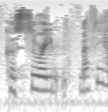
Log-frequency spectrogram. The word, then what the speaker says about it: kasuri methi: You've got gram flour, turmeric, Kashmiri chili powder, garam masala, kasuri methi.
